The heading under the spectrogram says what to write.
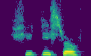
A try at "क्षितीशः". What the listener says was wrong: Kshiti, just stretch that a little bit, okay. Kshitishah.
